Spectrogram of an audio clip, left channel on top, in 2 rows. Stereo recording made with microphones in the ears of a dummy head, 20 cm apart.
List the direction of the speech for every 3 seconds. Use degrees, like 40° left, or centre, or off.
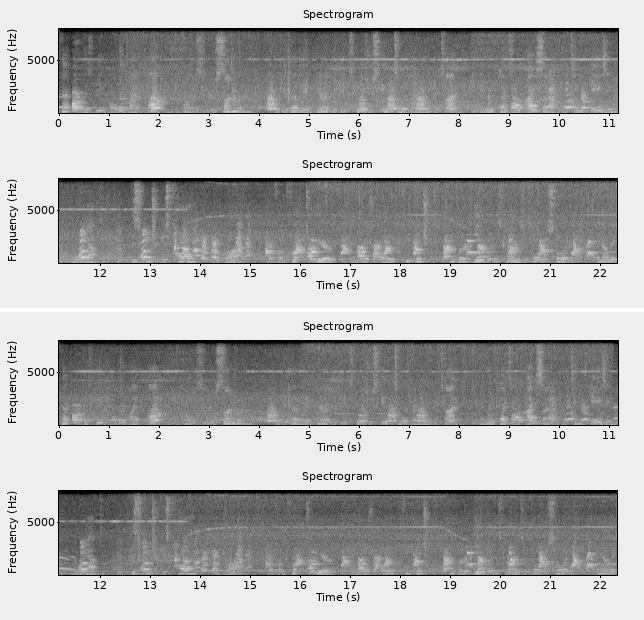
10° left, 10° left, centre, 10° right, 10° left, 10° left, 10° left, 10° left.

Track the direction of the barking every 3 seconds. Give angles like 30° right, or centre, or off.
60° left, 60° left, 60° left, 60° left, 50° left, 30° left, centre, 10° right.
